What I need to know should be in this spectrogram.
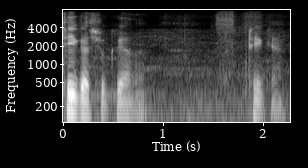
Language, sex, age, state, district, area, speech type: Urdu, male, 18-30, Bihar, Gaya, urban, spontaneous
